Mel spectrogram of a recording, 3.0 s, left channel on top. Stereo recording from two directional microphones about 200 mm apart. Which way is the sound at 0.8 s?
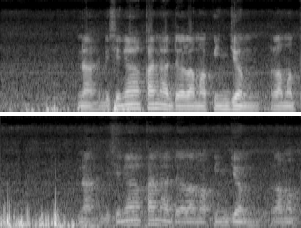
50° left (ahead or behind).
